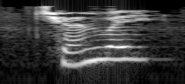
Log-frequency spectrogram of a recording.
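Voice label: "权威", Mandarin Chinese; hsk; chinese-flashcards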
